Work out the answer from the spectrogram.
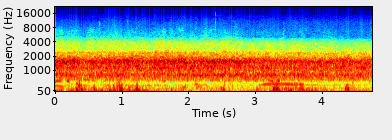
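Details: A huge migrating flock of snow geese, roughly 100,000 birds, resting at Middle Creek wildlife refuge on the way to their Arctic breeding grounds. Countless honks blend into one unbroken clamour, with some deeper single calls rising from it.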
